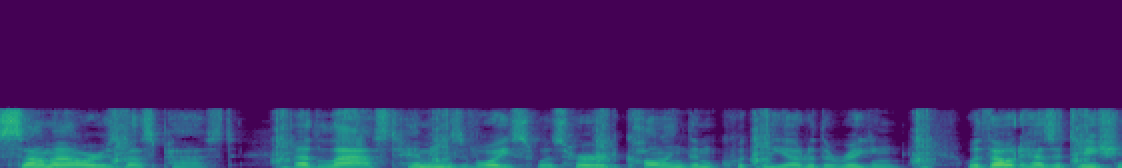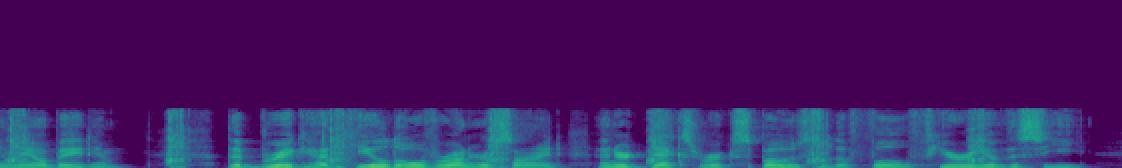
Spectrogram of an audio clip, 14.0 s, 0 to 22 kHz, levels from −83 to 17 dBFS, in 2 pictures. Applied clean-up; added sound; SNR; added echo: none; Clock; 15 dB; none.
